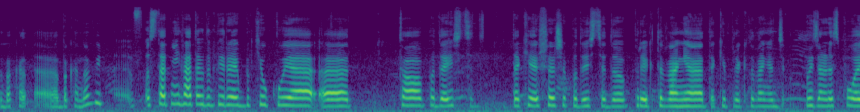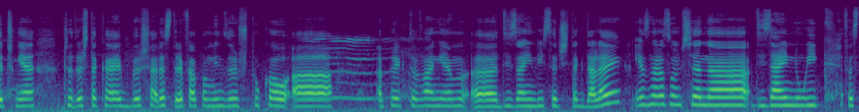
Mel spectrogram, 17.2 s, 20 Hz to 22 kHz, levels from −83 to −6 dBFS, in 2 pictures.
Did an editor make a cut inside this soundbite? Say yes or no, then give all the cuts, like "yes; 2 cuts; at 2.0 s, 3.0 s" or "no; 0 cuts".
no; 0 cuts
